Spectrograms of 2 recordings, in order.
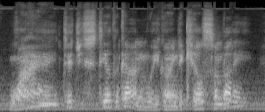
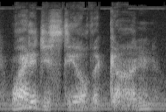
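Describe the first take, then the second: First: Loud, much higher repeated demand; acted cop raising his voice sharply; escalated interrogation. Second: Louder, higher pressing question; imitating a cop demanding a reason; acted interrogation. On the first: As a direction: fire the accusation at the suspect. Acted interrogation, question repeated harder. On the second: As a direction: press the suspect for an answer. Acted police interrogation of boy.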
